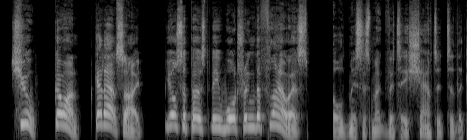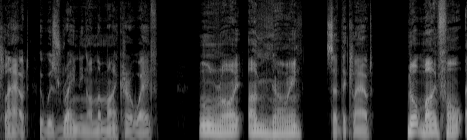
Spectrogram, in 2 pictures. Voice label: audiobook reads

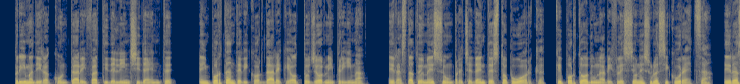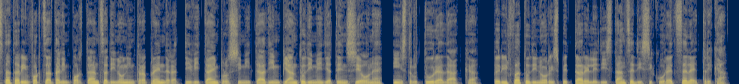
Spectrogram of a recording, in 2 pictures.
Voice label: ITA EXPLAINER VIDEO; ENEL ENERGIA

